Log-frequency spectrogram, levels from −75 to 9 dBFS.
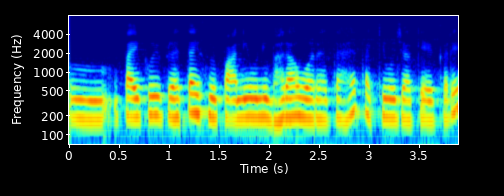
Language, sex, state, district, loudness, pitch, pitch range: Hindi, male, Maharashtra, Washim, -15 LUFS, 190 Hz, 180-195 Hz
